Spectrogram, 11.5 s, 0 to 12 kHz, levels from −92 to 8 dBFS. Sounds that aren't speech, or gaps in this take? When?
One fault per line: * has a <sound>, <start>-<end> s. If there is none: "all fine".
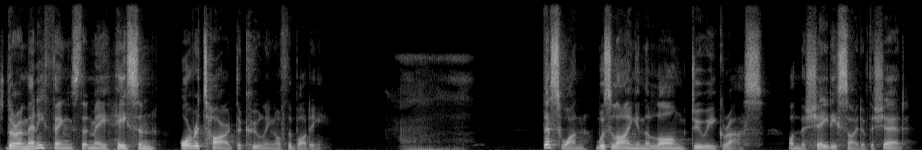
* has a breath, 4.8-6.1 s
